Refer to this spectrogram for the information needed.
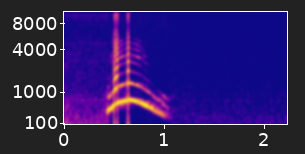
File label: wooow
